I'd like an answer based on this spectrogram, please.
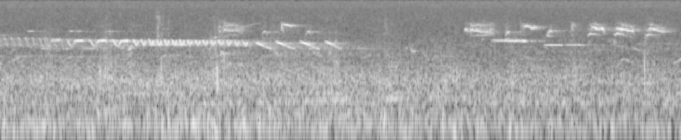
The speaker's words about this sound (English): These gnatcatchers are being loud.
